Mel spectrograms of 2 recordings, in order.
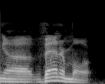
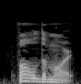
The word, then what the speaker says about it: Voldemort: All right, Putin says it's like saying Vandermort in Harry Potter. Is that how you say it? – Voldemort.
